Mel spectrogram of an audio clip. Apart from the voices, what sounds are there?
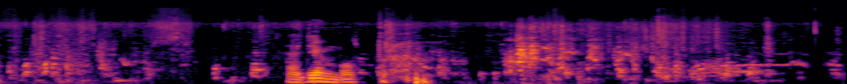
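chickens clucking in henhouse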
